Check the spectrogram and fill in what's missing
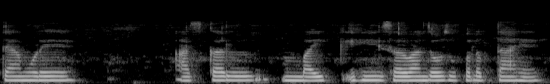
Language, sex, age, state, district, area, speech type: Marathi, female, 45-60, Maharashtra, Akola, rural, spontaneous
